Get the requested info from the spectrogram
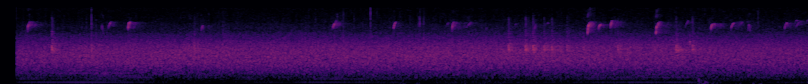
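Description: Small wild birds chirping, many short high chirps scattered throughout, faint over the steady hiss of a trail camera's microphone with a low steady hum underneath.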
